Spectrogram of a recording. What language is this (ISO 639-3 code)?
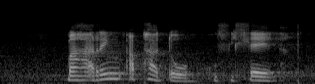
sot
